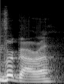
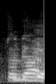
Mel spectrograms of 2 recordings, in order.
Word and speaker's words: Vergara: I am here with John Vergara. Did I say that right? Did I say that correctly? – Vergara. – Vergara. – Yeah. – Vergara. – There you go.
